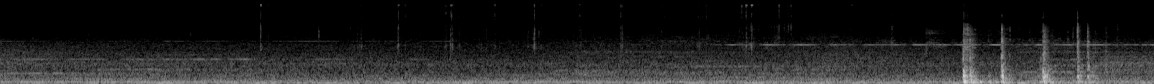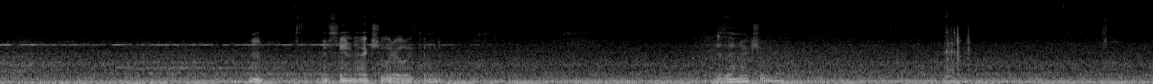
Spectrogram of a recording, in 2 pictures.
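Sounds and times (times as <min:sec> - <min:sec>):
padlock parts clicking: 0:00.7 - 0:11.2, 0:20.4 - 0:22.8.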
